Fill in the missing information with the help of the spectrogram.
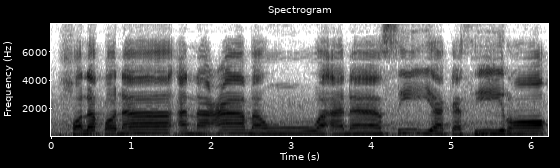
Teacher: এখানে ওয়া আনাসিয়া আনা শব্দে টেনে পড়তে হবে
